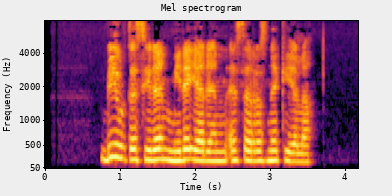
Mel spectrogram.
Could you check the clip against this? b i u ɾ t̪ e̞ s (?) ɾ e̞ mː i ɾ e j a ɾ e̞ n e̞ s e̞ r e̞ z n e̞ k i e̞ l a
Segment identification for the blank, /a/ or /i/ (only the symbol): i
